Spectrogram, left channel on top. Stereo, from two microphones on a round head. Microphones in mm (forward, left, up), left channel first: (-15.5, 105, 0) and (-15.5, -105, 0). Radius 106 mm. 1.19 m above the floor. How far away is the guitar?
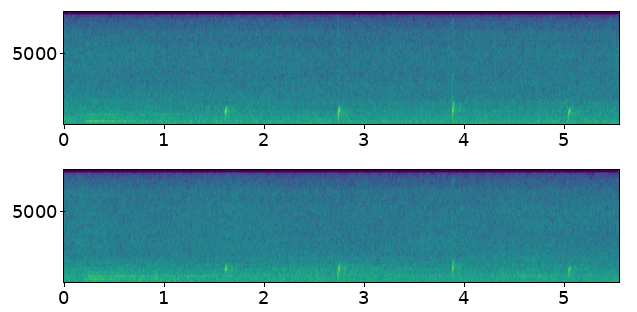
About 6 m.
